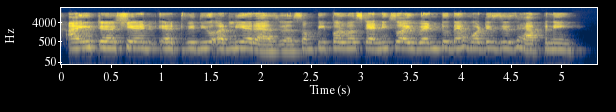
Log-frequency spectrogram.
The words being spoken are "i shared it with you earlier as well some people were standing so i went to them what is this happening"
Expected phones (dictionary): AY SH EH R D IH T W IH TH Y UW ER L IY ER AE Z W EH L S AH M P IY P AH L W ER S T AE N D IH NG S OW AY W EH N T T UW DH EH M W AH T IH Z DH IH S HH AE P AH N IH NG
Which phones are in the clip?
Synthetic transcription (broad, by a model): AY SH EH R D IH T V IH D Y UW ER L IY ER AE Z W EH L S AH M P IY P AH L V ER S T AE N D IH NG S OW AY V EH N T T UW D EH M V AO T IH Z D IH S HH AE P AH N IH NG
